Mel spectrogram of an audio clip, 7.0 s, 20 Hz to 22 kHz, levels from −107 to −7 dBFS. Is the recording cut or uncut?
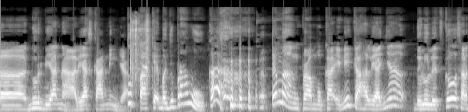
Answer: cut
